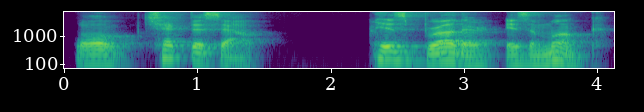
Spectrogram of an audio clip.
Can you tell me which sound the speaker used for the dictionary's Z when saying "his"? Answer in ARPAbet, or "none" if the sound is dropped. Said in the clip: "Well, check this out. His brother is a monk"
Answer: Z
